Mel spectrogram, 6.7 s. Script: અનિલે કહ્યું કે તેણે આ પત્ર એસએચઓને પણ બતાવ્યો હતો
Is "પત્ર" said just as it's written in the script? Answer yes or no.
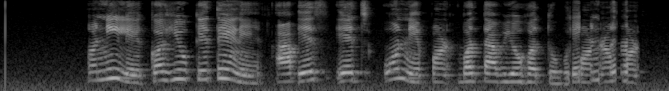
no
